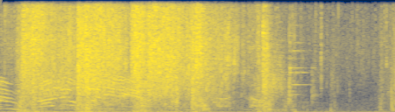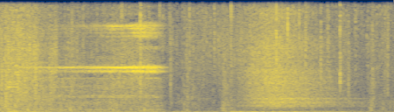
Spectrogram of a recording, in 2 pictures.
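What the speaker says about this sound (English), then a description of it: "You can actually fire the cannon." In the Bloodborne video game, a cannon fires in a dense, loud barrage of booming blasts and shattering impacts, layered with clattering mechanical noise and game effects throughout.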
